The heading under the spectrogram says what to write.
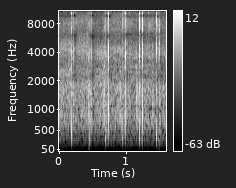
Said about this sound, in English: But the companies that are supposed to be here are here today. So can we clap it up for the sponsors and partners that are here today? Like, seriously.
